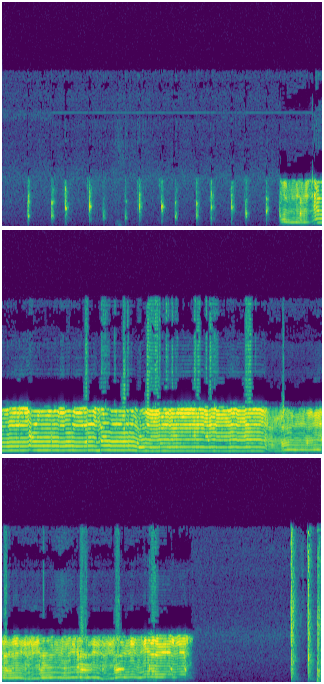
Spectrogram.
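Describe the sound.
A radio caller from Ladue imitates a horse's clip-clop with a steady run of tongue clicks, then hums a loud, sustained melody with shifting pitch for several seconds. After a pause, a few more clicks follow.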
